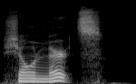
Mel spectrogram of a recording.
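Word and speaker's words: Schoenaerts: Did you say his name was Schoenertz? – Schoenertz. – Like, show us your nuts? – No. Schoenertz. Franz Rogowski, Karl Markowitz, and Bruno Ganz, which I believe this is his final film credit.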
